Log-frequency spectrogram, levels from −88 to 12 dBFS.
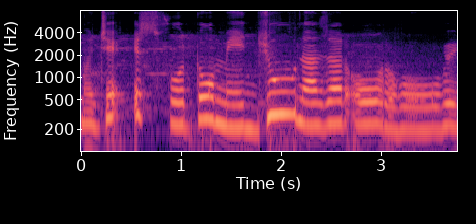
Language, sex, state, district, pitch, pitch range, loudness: Hindi, female, Madhya Pradesh, Umaria, 230 Hz, 205-270 Hz, -17 LUFS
